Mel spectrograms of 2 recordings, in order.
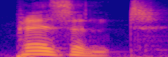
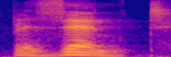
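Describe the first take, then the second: First: "present" as PREZ-ent, first syllable strong; stress on first syllable. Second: "present" as pri-ZENT, second syllable punched; light start, hit gent in "present"; stress on second syllable. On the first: Teacher drilling "present" as a noun, stress on PRE. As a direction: hit PRE in "present", let the ending fade. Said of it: "I'll pronounce these four words as nouns". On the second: Teacher drilling "present" as a verb, stress on gent. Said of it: "same words को अब यहाँ पे हम verb के रूप में". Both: Shown as a demonstration.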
